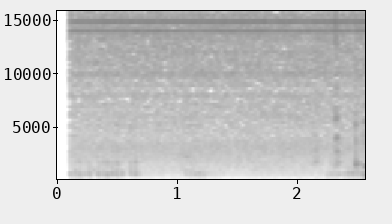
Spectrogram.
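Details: A Minskin cat purrs as it wakes a child: soft rapid pulsing rumble, strongest in the first half-second, then fading to a faint steady hum with low room noise.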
